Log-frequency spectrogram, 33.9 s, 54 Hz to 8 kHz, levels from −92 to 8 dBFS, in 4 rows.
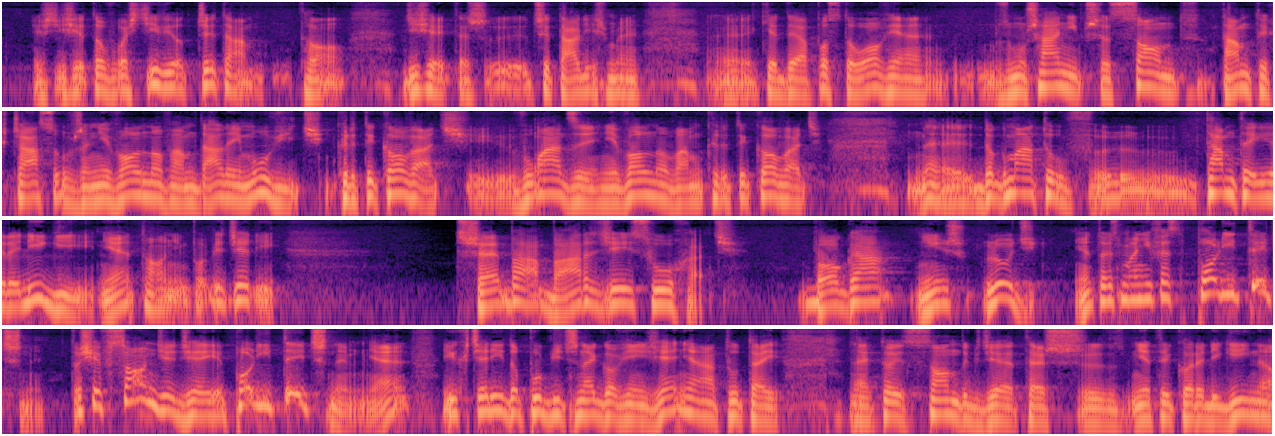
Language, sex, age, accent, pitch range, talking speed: Polish, male, 50-69, native, 115-155 Hz, 120 wpm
